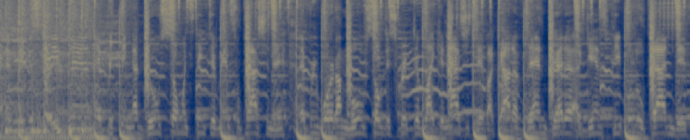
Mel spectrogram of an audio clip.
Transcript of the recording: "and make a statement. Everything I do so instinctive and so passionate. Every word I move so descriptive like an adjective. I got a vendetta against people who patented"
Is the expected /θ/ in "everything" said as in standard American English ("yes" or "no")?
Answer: yes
